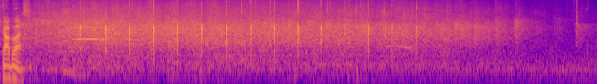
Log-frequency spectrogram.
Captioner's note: applause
